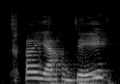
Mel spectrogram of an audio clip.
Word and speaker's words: traillarder: try hard et oui try hardard avec une prononciation française ça fait trard et puis après quand je l'écris avec les règles d'écriture française trayarder c'est parfaitement logique donc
